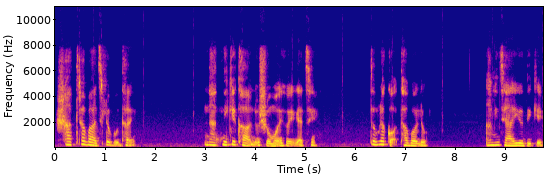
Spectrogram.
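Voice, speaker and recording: A woman acts out an elderly mother worn by grief, gentle and tender. Her voice is creaky and husky, and she speaks slowly in a halting way. It is an audio drama performance with a slightly dull sound. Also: lowish voice, full character voice. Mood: tearful, subdued. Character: sorrowful elderly widowed mother, grateful and gentle grandmother. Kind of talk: Bengali audio story acting.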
